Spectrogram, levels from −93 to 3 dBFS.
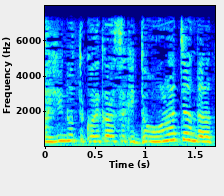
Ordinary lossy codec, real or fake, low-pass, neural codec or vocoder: none; real; 7.2 kHz; none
